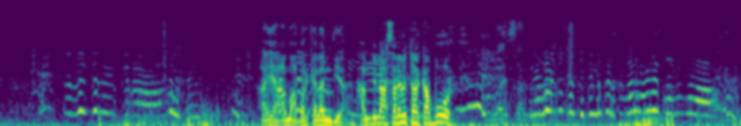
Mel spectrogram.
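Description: A woman cries out and sobs with emotion nearby.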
